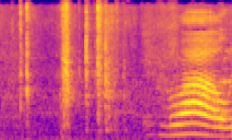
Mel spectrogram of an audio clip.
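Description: A few sharp, light clicks and taps of hard plastic as a toy pen is handled, then a drawn-out vocal sound starting near the end.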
